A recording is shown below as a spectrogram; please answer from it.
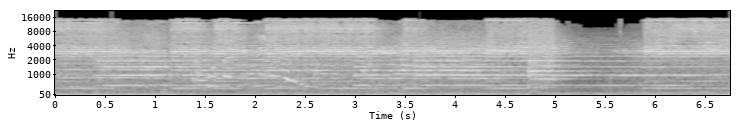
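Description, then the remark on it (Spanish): Many car horns honk continuously over each other, a dense, loud blare of overlapping steady tones with brief gaps, from dozens of cars of Correos postal workers and UGT and Comisiones Obreras delegates in a protest convoy through central León, Spain, demanding changes at Correos. “vamos a hablar de esa manifestación de coches por el centro de León para pedir cambios en correos.”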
